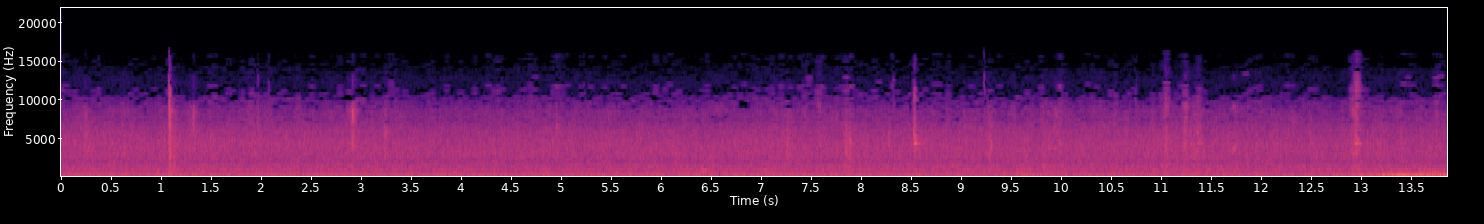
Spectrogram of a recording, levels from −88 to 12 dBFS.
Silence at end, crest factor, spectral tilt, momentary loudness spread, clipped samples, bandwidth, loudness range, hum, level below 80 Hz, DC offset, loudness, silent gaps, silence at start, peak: 0 s; 22 dB; -3 dB/octave; 3 LU; under 0.1%; 16 kHz; 1 LU; none; -38 dBFS; under 0.1%; -26 LUFS; none; 0 s; -6 dBFS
